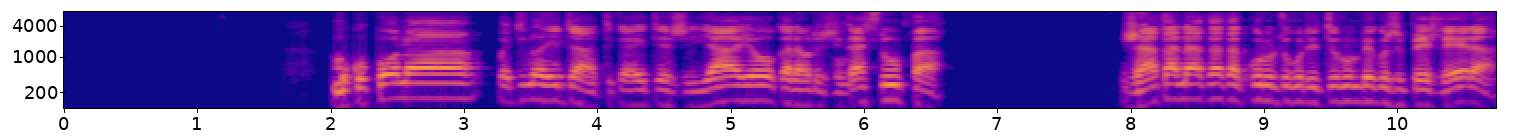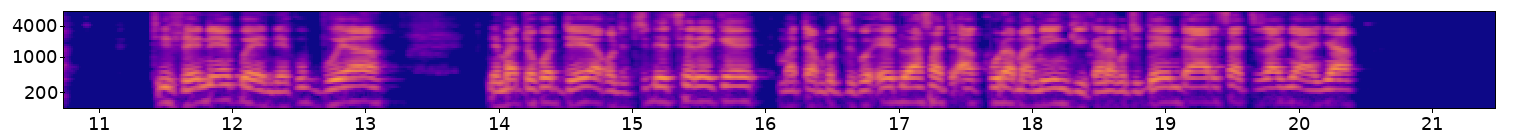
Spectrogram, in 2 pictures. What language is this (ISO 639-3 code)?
ndc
